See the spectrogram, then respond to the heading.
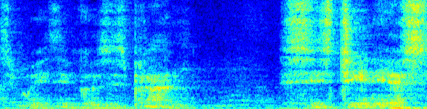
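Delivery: mock German-accented spy voice, hushed and breathy.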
